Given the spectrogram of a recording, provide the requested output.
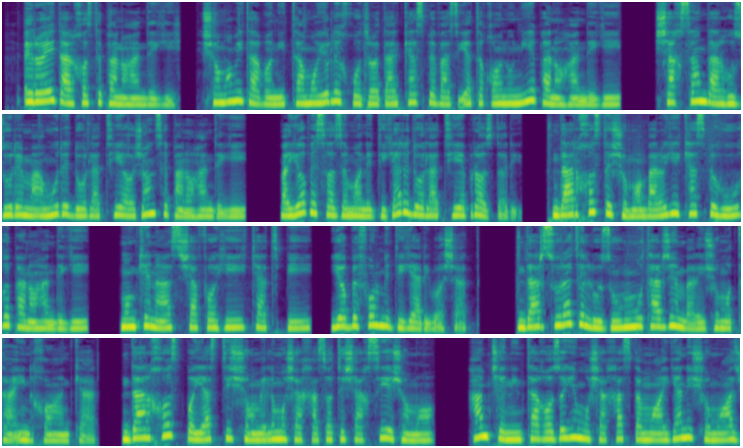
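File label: farsi female narration; voice demos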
